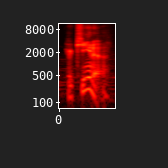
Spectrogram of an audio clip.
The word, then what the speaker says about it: Coquina: Coina. Ah, close enough. I probably should have expected it wasn't a real QU.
